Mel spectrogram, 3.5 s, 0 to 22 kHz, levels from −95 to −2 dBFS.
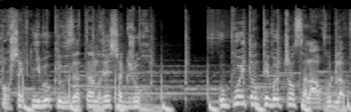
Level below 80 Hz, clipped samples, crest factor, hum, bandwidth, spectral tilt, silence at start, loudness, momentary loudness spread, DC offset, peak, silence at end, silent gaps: -32 dBFS; under 0.1%; 14 dB; none; 17.5 kHz; -5 dB/octave; 0 s; -22 LUFS; 8 LU; under 0.1%; -6 dBFS; 0 s; none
